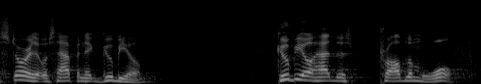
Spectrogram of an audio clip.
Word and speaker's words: Gubbio: And I said Gubbio because I looked up how to pronounce it online. And there was an Italian guy saying Gubbio.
